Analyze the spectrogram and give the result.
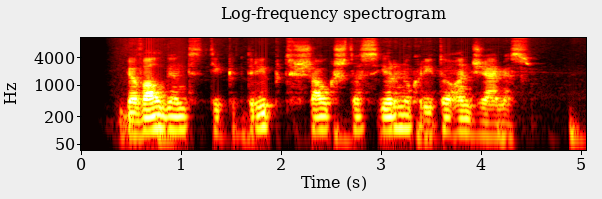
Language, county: Lithuanian, Vilnius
